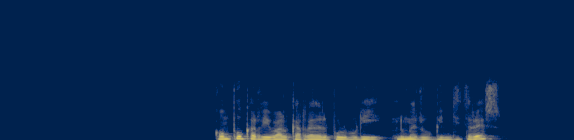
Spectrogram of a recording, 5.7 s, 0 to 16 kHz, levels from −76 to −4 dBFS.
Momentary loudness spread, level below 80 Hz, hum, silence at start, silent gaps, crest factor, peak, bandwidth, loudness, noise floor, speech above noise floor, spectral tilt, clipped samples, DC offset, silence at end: 7 LU; -56 dBFS; none; 2.15 s; none; 18 dB; -8 dBFS; 6.6 kHz; -24 LUFS; -88 dBFS; 65 dB; -9.5 dB/octave; under 0.1%; under 0.1%; 0.8 s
